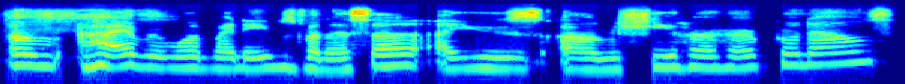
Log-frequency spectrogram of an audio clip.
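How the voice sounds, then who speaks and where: A woman's voice: medium pitch, fairly even intonation, moderate pace, no echo. Young woman, hesitant intro. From Nigeria. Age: early 20s. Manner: hesitant, many fillers. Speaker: student. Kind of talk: self-introduction. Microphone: video call.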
